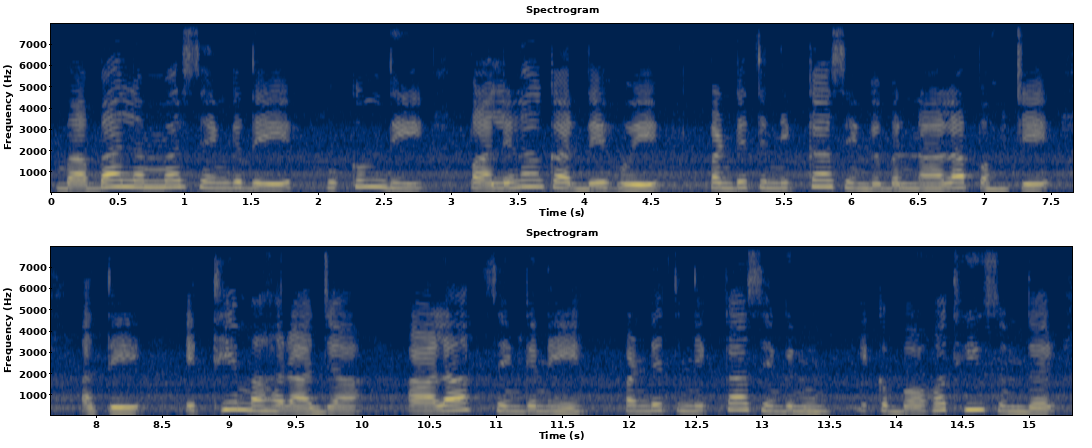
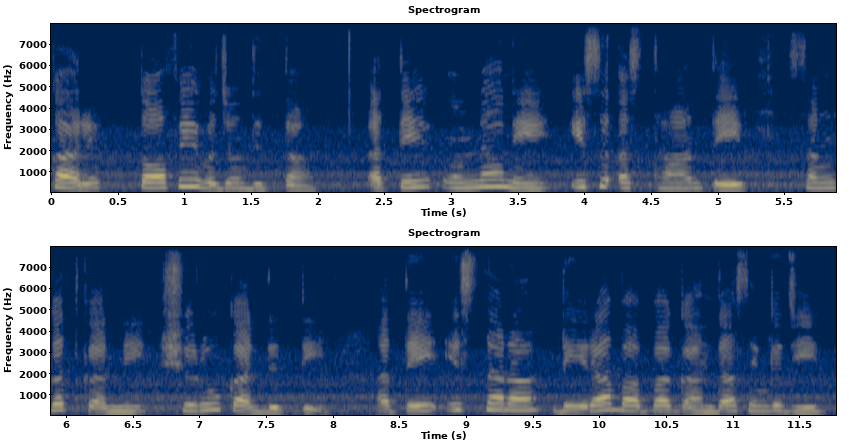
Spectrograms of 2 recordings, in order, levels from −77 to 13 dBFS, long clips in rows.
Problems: background sounds at intervals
